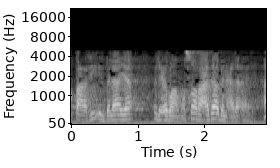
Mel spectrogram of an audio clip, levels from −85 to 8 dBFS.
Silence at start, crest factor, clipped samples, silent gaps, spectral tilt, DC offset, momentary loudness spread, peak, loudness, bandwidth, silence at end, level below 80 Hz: 0 s; 14 dB; under 0.1%; none; -7 dB/octave; under 0.1%; 9 LU; -4 dBFS; -19 LUFS; 5 kHz; 0 s; -40 dBFS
